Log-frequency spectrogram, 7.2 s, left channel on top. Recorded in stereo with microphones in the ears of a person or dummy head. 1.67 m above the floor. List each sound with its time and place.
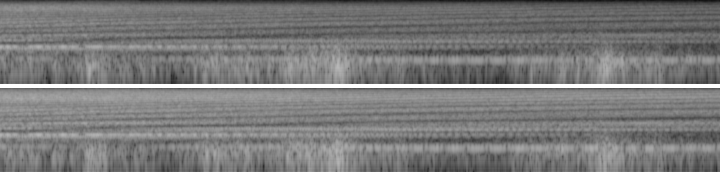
0.0 s a drone: 15° right (ahead or behind); by 7.2 s 35° right (ahead or behind)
